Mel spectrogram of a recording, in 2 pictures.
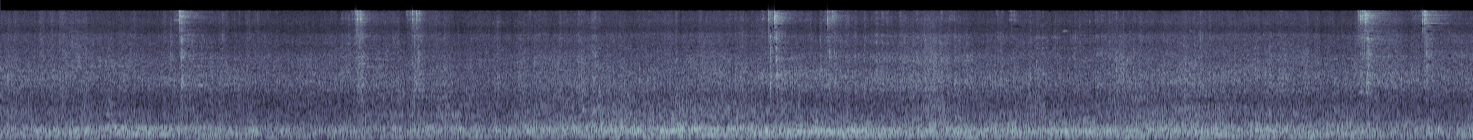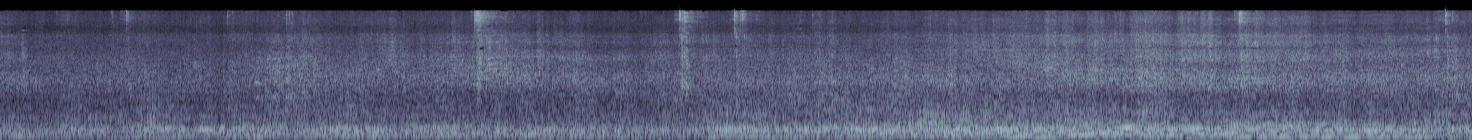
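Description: Freight train cars rolling past close by: a steady rumble of steel wheels on the rails, with occasional sharp clicks.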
